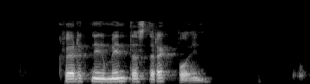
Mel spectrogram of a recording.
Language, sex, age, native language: Icelandic, male, 30-39, Icelandic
